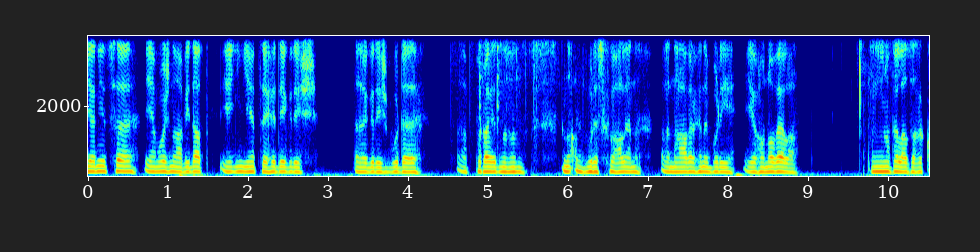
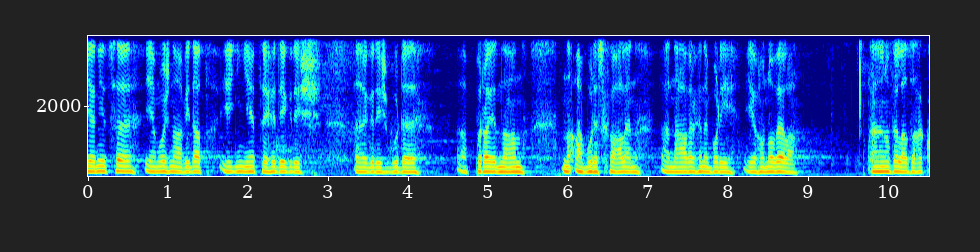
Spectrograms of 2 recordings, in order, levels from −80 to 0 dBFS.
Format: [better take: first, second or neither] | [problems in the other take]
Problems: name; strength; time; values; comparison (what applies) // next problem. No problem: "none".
second | noise reduction (neural diffusion model UNIVERSE++)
